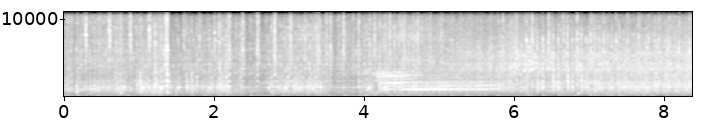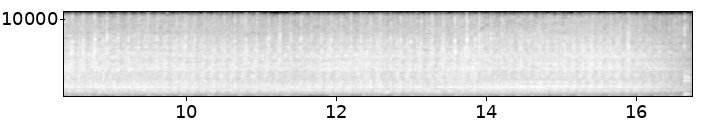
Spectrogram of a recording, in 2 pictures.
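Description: A Routemaster double-decker bus, RM843, runs after a restart, its diesel engine knocking in a loud, steady, even rhythm throughout.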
